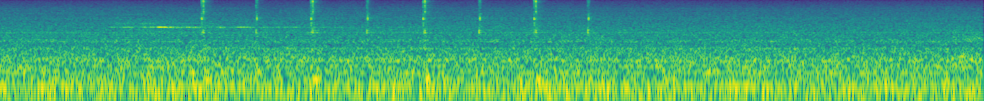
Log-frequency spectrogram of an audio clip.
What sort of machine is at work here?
valve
